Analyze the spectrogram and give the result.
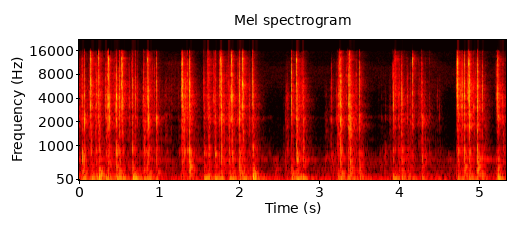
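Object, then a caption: Mechanical keyboard with round plastic keycaps. Fingertips of both hands type on a 7Keys retro mechanical keyboard, a full-size typewriter-style board with a solid body, round plastic keycaps on a dark metal plate and a wooden-looking frame. Quick bursts of bright, crisp clacks with a low thump beneath each press come in rapid runs separated by short pauses, and each keystroke dies away almost instantly.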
